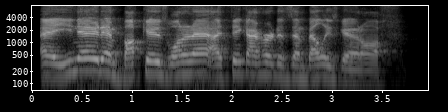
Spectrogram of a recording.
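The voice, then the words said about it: Put-on Pittsburgh accent. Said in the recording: “can do Pittsburgh dad like you wouldn't believe ... his accent”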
